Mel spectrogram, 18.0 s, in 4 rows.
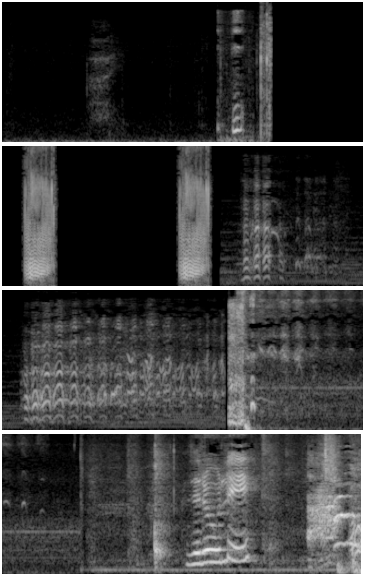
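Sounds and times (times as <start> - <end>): laugh track: 7.4 - 14.4.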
